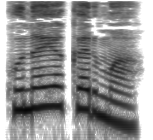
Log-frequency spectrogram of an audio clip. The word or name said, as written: ಕುನಯಕರ್ಮ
